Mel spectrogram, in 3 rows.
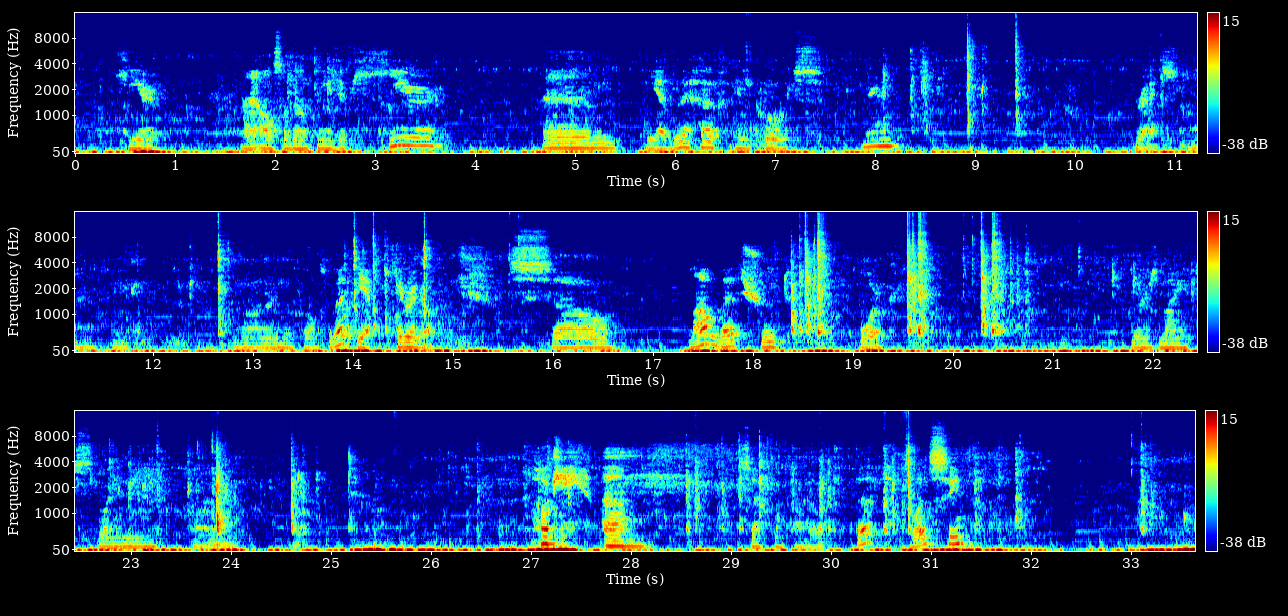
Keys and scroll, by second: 0.3-3.9 typing, 5.6-6.9 typing, 7.9-9.3 typing, 8.8 Return, 10.6 typing, 11.7-12.6 typing, 13.9-14.7 typing, 18.3 Escape, 18.4 space, 18.5 Tab, 19.5-20.6 typing, 19.5 Tab, 23.5 ctrl+n, 23.8 Return, 24.3-25.0 typing, 26.3 typing, 28.5 alt+1, 29.0 ctrl+c, 29.1 ctrl+c, 29.7 alt+2, 29.9 alt+p, 29.9 typing, 30.6 Return.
